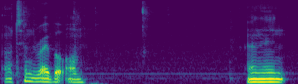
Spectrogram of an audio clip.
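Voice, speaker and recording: A man giving relaxed, matter-of-fact running commentary as he solders at a home workbench, recorded by an overhead camera. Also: fairly low pitch, a little slow, creaky. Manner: mutters along while working, relaxed and matter-of-fact. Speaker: electronics hobbyist. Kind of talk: casual build commentary.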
